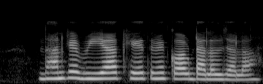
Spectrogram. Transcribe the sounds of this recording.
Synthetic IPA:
d̪ʱankebijakʰeːt̪mẽkəp̚ɖaːləld͡ʒaːlaː

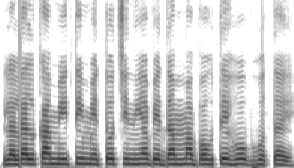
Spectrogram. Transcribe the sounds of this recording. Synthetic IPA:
lələlkamiːʈimẽt̪ot͡ʃɪnijabeːd̪əmːãbəɦʊt̪eɦoːbɦoːt̪aɦɛː

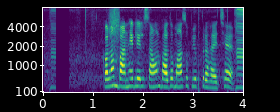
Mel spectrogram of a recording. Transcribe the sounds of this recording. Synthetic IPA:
kʌləmban̤ɦelelsawnbʱad̪omasupjuk̚t̪ɾʌɦet͡ʃʰɛ

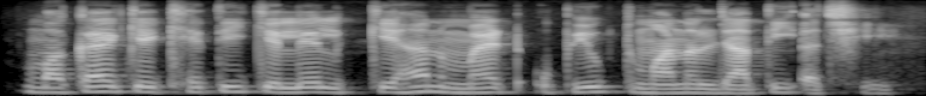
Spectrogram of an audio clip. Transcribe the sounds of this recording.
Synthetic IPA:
məkəjkekʰeːt̪ikeleːlkeɦənmɛːʈupjuk̚t̪maːnəld͡ʒaːt̪iʔət͡ʃʰi

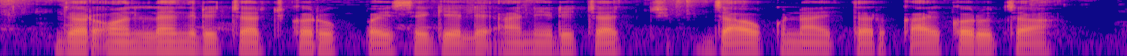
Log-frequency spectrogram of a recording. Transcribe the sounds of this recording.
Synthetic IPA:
d͡zəɾɔnlainɾit͡ɕaɾd͡ʑkəɾʔũːk̚pəjseɡeleʔaɽ̃iɾit͡ɕaɾd͡ʑd͡zawknajt̪əɾkajkəɾuːt͡sa

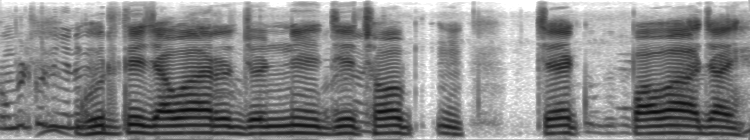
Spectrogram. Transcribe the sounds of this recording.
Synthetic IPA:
ɡʱuɾt̪ed͡ʒaʋaɾd͡ʒoned͡ʒet͡ʃʰɔb | t͡ʃekpawad͡ʒae

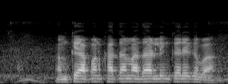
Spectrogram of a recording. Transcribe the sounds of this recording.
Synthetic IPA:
ɦəmkeəpənkʰat̪ameəd̪ʱaɾlĩŋɡkəɾekeba

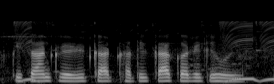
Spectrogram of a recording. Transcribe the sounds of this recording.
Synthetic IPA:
kɪsaːnkɾeːɖɪʈkaːɾʈkʰat̪iɾkakəɾekiɦoːi

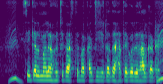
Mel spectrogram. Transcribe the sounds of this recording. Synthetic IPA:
sikelmaleɦojt͡ʃʰikast̪ʰebakat͡ʃid͡ʑiʈat̪eɦat̪ekoɾid̪ʱalkaʈe

